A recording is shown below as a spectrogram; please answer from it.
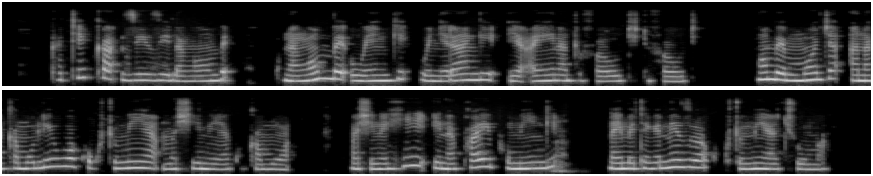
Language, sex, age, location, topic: Swahili, female, 18-24, Kisii, agriculture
